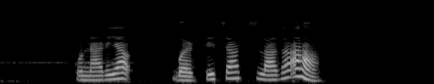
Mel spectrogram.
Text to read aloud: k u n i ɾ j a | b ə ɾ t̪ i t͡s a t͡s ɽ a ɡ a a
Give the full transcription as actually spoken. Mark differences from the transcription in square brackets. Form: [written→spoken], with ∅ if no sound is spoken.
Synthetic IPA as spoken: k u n [i→a] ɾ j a | b ə ɾ t̪ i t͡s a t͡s [ɽ→l] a ɡ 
